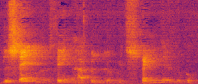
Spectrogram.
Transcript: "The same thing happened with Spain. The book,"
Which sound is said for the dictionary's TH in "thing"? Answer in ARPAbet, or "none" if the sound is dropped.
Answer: TH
